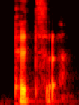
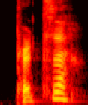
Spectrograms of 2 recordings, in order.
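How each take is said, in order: First: The word is said in his ordinary accent. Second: The word is said in a mock English accent.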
